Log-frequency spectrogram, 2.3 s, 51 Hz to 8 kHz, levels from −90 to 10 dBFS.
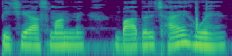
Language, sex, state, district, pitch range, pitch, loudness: Hindi, male, Jharkhand, Ranchi, 130-140 Hz, 135 Hz, -17 LUFS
